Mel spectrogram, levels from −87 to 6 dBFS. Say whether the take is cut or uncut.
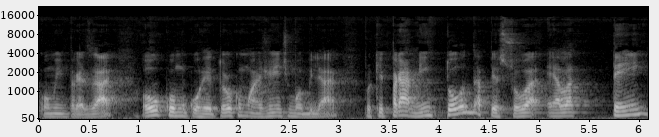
uncut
